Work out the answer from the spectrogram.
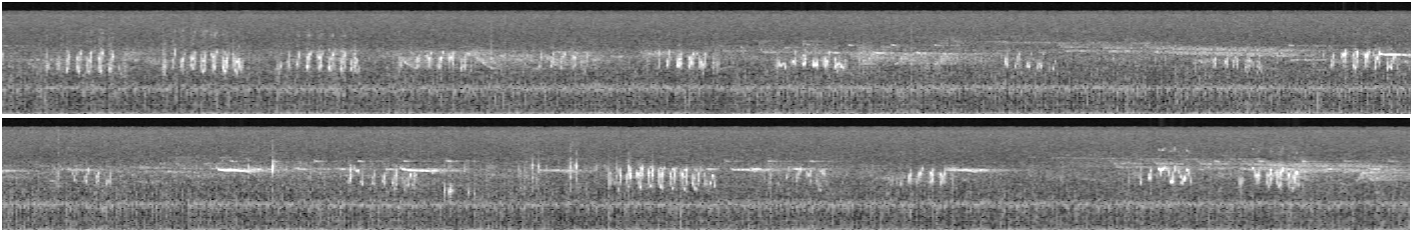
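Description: Faint bird calls: short buzzy, rasping notes repeated roughly once a second, with a few thin high chirps among them.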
